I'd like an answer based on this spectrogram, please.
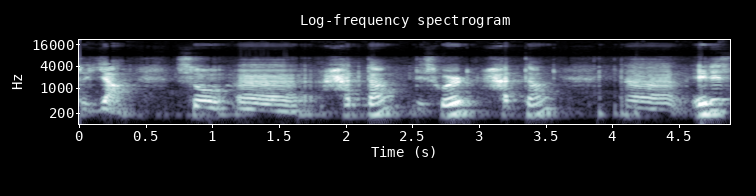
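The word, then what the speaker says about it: حتى: So hatta, this word hatta, it is not rare to see it with this alif, this alif khanjariya on top, just to be sure it's not hatti, it's hatta.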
